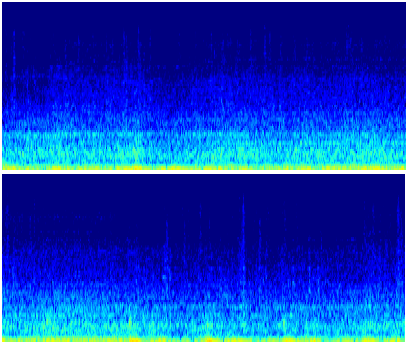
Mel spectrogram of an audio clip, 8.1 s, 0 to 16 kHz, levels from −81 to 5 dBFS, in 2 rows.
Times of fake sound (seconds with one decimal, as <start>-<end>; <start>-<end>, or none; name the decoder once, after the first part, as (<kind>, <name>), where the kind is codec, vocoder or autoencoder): 0.4-3.2 (vocoder, Vocos)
